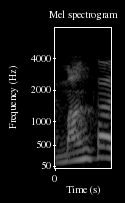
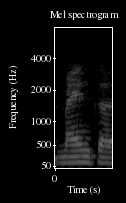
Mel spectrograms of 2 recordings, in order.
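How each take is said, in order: First: MANGA with an open AH, "mahng-gah"; Japanese pronunciation. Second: Said in the usual way. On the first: Shown as a demonstration. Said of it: "is the right way in Japanese". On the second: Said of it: "like, English".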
